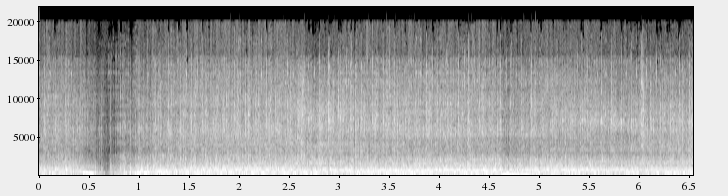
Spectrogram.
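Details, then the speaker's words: Lion JF1012 sewing machine, about 25 years old, seized from long disuse and with a shorted lamp socket, after repair: pedal pressed, even quick mechanical chatter at steady speed, turns freely with no catches or grinding; runs smoothly. "자, 이렇게 해서 페달을 한번 밟아 보겠습니다. 이게 원활히 회전해야 되는데."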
